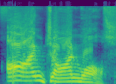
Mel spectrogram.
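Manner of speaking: rough put-on TV host voice. Doing a John Walsh impression, welcoming viewers back: John Walsh impression. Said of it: "This is a terrible impression".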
